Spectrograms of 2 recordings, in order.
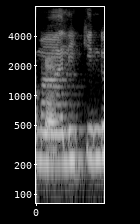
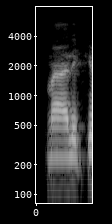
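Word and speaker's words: مالك: അത് സിമ്പിൾ ആയിട്ട് വരും ഈ മാലിക്കിന്റെ ഉച്ചാരണം ഒന്നും കൂടി ക്ലിയർ ആക്കിയിട്ട് പറയണം മാലിക് മാലിക്കി മാലിക്കി എന്നുള്ളത് മീമിന് ചെറിയൊരു ഇമാലത്ത് ഒരു ചെറിയൊരു ചെരിവ് നൽകിയാൽ നൽകാതെയും വായിക്കാം നിർബന്ധം ജായിസാണ് നമ്മുടെ സൗരഭ്യം വായിക്കാം മ എന്ന് വായിക്കണം കറക്റ്റ് നേരെ നിന്നുകൊണ്ട് മലയാളത്തിൽ പറയുന്ന മ എന്ന്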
